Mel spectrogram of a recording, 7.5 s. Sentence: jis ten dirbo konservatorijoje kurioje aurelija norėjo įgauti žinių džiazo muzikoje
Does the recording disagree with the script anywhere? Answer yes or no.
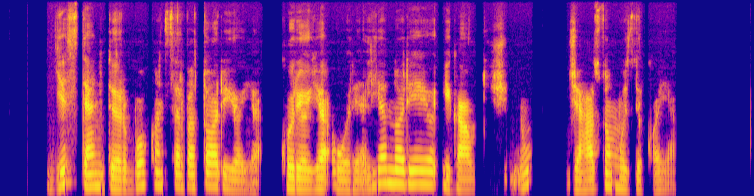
no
